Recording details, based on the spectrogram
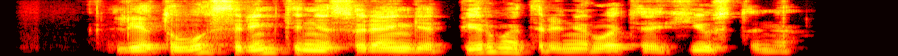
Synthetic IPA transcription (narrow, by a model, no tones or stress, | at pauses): lʲiɛt̪ʊʋoːsɾʲɪ̃ŋʲk̚ʲt̪ʲɪnʲɛsʊɾʲɛŋʲɡʲɛpʲɪɾmɑt̪ʲɾʲɛnʲɛɾuɔt̪ʲeɣʲuːst̪ɔmʲɛ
